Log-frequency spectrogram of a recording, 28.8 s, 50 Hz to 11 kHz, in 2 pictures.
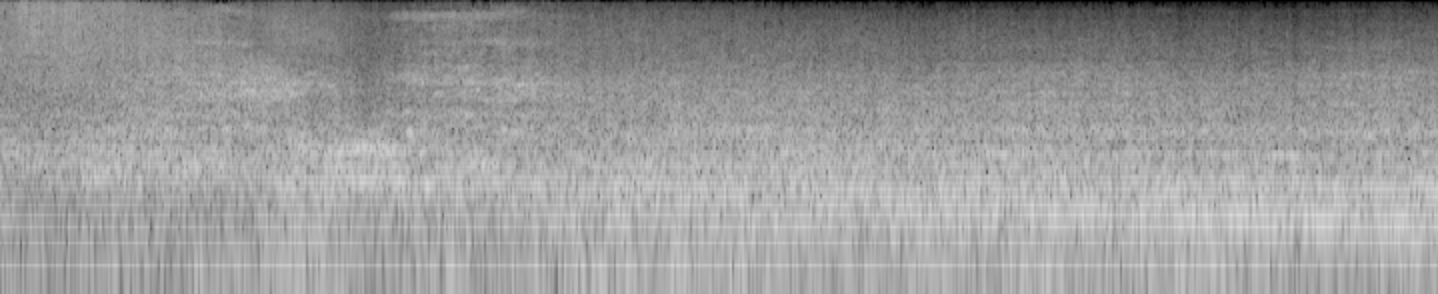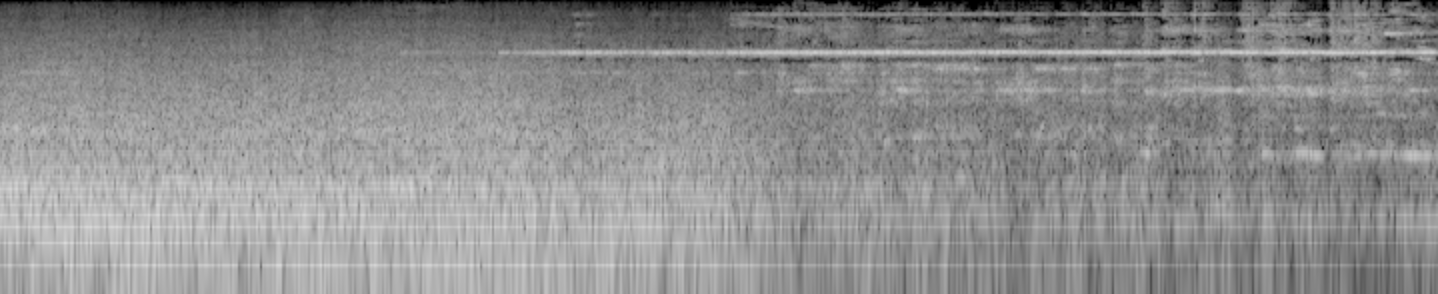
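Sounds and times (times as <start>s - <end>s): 
steam express train departing: 0.0s - 28.7s
steam express train wheels squealing: 19.4s - 28.7s.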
